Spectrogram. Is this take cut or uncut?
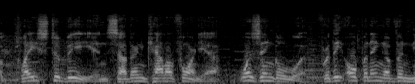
cut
